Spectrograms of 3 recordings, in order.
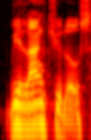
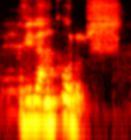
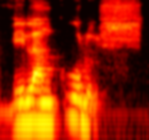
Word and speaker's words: Vilanculos: Today, I'm speaking to my new friend, Julio Andre Vilanculos. How close did I come to saying that properly? Vilanculos. Vilanculos. I put the Yes. emphasis on the wrong.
